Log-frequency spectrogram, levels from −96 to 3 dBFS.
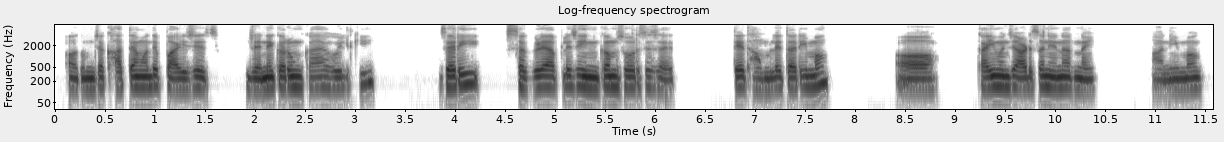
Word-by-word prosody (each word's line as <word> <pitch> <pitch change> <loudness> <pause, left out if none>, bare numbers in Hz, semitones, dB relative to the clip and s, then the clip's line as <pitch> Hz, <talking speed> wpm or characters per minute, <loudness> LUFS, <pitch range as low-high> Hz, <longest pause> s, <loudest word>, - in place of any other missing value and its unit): अ, 125 - 0
तुमच्या 120 +2 +1
खात्यामध्ये 135 +3 +1
पाहिजेच. 120 +2 -1 0.3
जेणेकरून 130 +3 +4
काय 135 +1 -5
होईल, 130 0 -4
की 165 +3 -5 0.7
जरी 155 +5 +3 0.4
सगळे 135 +1 +1
आपले 140 +1 0
जे 145 - -2
इन्कम 135 +1 +5
सोर्सेस 135 -1 -3
आहेत, 110 -2 -4 0.6
ते 135 - +3
थांबले 120 +2 -3
तरी 130 +2 0
मग 150 +5 +1 0.7
अ, 120 0 +1 0.5
काही 130 +2 +3
म्हणजे 140 -1 +4
अडचण 130 +3 +2
येणार 130 0 +3
नाही. 115 -2 0 0.6
आणि 110 +1 -4
मग 125 +2 0
130 Hz, 140 wpm, -23 LUFS, 120-140 Hz, 0.7 s, इन्कम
